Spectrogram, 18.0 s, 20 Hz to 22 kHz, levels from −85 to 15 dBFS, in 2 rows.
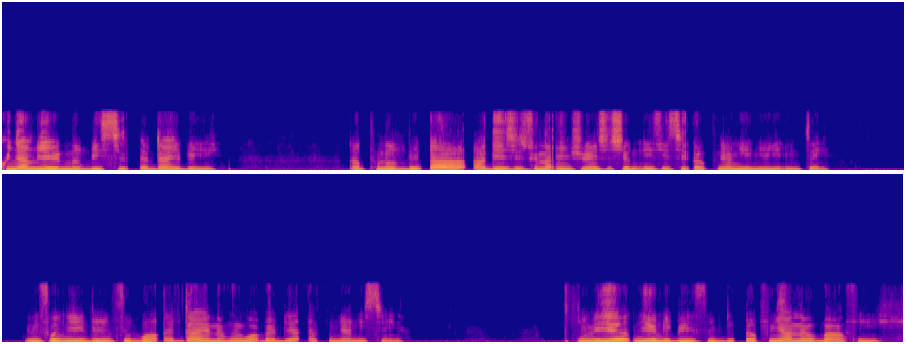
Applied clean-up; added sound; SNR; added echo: neural diffusion model UNIVERSE++.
